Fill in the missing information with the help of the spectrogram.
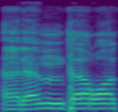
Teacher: علم تر میں را کو پر کرنا ہے، ترا نہیں پڑھنا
